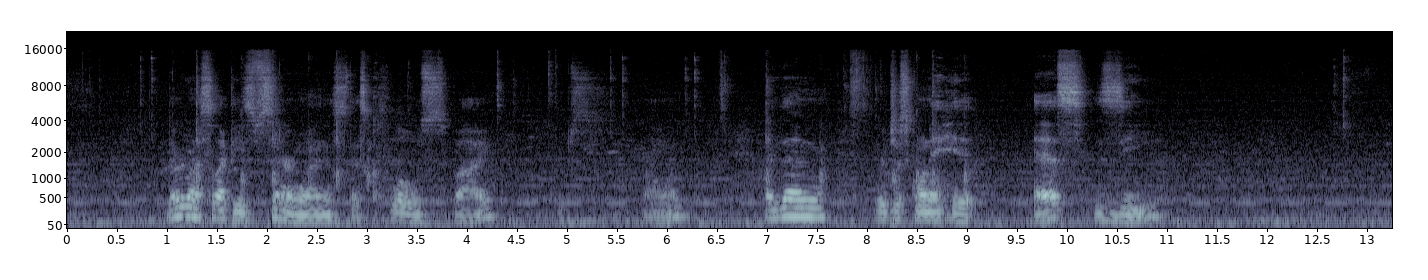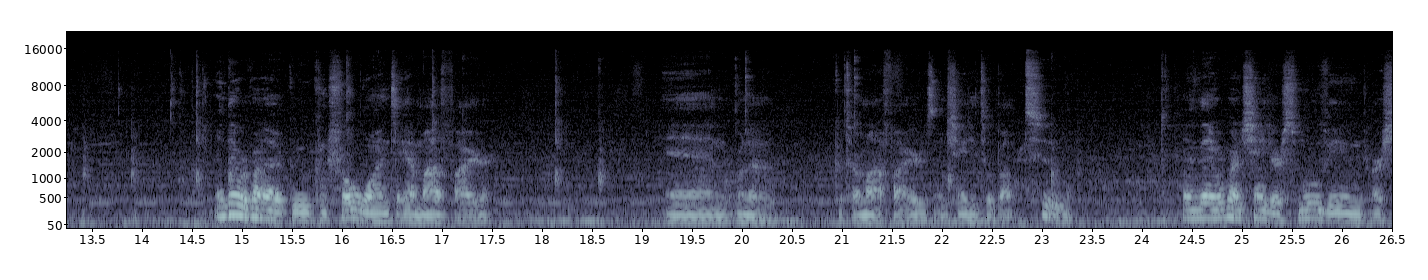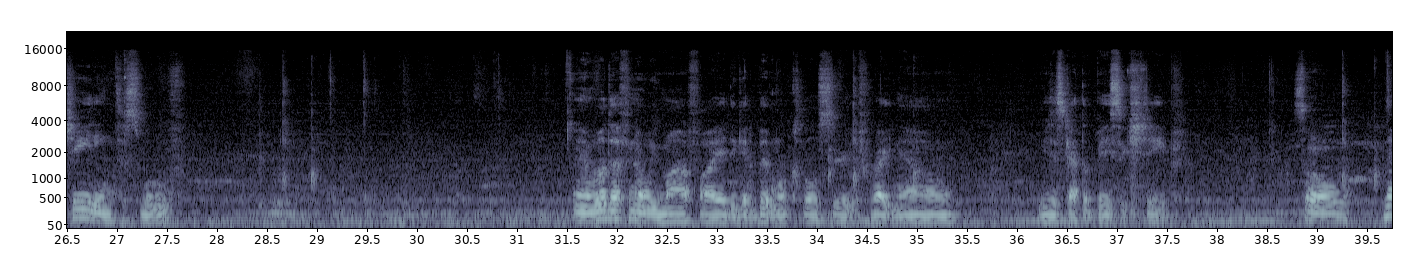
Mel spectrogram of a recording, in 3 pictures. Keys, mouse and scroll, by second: 0.8 click, 1.4-2.8 middle drag, 3.7-5.5 drag, 5.5 middle click, 6.2-7.2 drag, 7.2 middle click, 7.5 click, 7.6 middle click, 7.9 click, 8.4 middle click, 9.9 s, 10.6-12.7 drag, 12.7-14.1 middle drag, 14.4 Tab, 16.1 ctrl+1, 22.1-23.2 middle drag, 24.2-27.1 middle drag, 24.3 t, 27.1 click, 28.1 t, 28.3 click, 28.7 middle click, 29.5 KP_1, 30.8 KP_Decimal, 34.4-36.3 middle drag, 37.3 KP_1.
